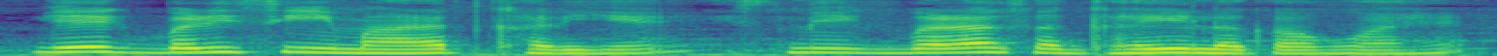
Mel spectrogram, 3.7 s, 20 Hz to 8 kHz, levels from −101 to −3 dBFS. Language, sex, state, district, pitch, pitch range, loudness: Hindi, female, West Bengal, Alipurduar, 205 Hz, 190-225 Hz, -14 LUFS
